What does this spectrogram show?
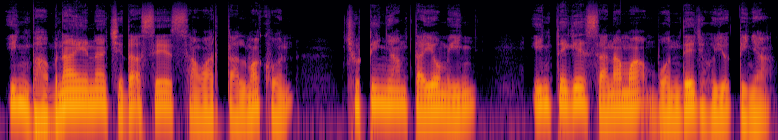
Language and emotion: Santali, sad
